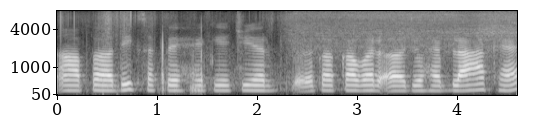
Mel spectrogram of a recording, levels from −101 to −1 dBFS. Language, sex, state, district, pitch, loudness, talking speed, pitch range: Hindi, female, Punjab, Fazilka, 180 Hz, -17 LUFS, 170 wpm, 180-185 Hz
